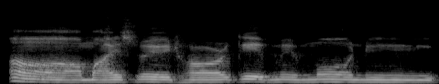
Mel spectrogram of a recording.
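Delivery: soft, slow sweetheart plea; sweet request. Shown as a demonstration. Teacher sweetly begging for money. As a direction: coax it sweetly and slowly. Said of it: "How will you say".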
